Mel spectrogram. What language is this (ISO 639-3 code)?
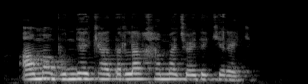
uzb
